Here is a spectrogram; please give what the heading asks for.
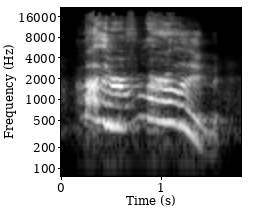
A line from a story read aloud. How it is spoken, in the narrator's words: Ginny shouted excitedly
